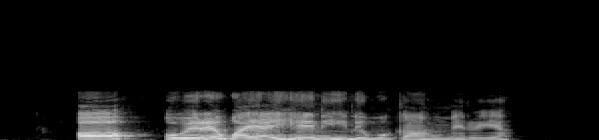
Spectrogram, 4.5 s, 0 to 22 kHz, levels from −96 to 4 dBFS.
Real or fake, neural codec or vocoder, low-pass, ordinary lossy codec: real; none; none; none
